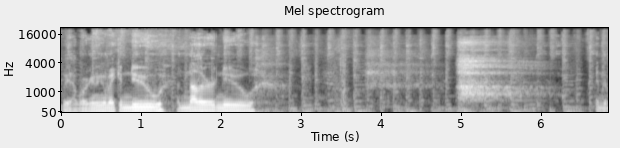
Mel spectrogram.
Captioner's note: sigh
